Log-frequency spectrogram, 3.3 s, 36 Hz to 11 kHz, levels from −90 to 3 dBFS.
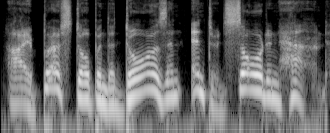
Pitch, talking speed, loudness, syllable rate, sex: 160 Hz, 180 wpm, -17 LUFS, 4.5 syllables/s, male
